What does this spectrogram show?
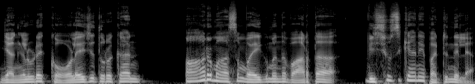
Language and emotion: Malayalam, surprised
